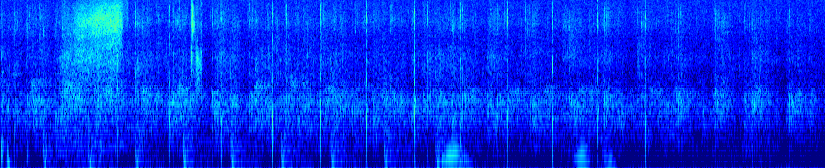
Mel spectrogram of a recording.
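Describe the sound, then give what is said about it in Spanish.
Audience applause in a church: steady clapping from many hands fills the whole stretch, with a voice briefly rising above it. “Así que yo te pido que des un aplauso también al Señor.”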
